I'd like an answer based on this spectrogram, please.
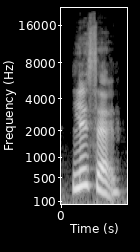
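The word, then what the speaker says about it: listen: में बताया गया है तो उसमें टी का उच्चारण नहीं होगा लिसन में भी लास्ट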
